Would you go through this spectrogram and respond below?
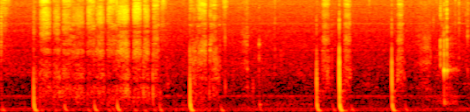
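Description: Marker or chalk writing on a board during an electrostatics problem lecture, with a series of short, sharp strokes and taps at an irregular rhythm, fairly close and moderately quiet, with no talking.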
